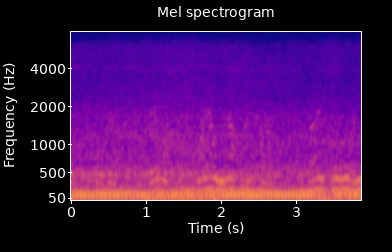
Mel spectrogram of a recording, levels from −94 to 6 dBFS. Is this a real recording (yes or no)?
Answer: yes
